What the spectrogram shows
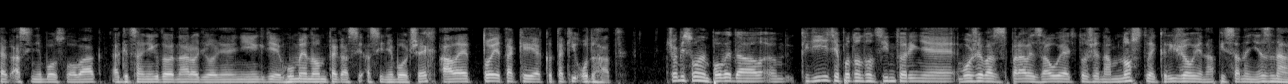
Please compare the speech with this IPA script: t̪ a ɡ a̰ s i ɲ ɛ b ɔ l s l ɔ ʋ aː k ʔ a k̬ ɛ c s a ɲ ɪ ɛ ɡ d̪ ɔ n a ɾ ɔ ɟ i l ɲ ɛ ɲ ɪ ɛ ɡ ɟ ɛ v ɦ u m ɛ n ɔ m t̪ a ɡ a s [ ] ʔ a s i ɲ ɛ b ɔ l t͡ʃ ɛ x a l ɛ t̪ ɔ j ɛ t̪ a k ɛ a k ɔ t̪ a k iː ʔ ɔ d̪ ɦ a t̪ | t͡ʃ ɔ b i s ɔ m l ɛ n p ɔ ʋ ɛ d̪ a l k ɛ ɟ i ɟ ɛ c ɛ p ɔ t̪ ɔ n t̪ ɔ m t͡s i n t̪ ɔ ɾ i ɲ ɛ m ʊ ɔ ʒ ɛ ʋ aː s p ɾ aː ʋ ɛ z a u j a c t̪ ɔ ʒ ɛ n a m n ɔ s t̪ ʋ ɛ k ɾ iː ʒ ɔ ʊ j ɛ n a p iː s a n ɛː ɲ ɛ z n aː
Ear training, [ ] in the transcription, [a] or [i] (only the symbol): i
